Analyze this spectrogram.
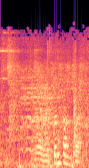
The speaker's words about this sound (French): vont nourrir leurs chèvres le matin, Allez les filles,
